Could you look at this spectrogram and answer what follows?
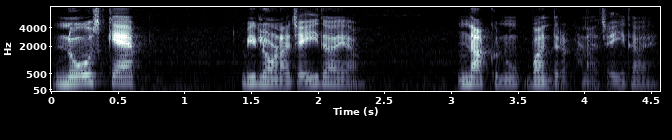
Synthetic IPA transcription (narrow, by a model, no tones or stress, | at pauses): noːskɛːp̚ | biːlɔːɽ̃aːt͡ʃaːiːd̪aːja̰ː | nakʰnũːbənd̪ɾəkʰːɳa̰ːt͡ʃa̰ːiːd̪a̰ːɛː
